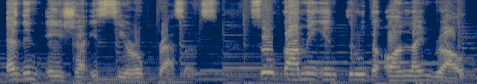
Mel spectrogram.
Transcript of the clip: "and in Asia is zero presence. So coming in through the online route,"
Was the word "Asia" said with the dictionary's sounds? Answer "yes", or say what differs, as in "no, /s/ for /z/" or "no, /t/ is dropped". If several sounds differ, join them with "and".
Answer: no, /ʃ/ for /ʒ/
